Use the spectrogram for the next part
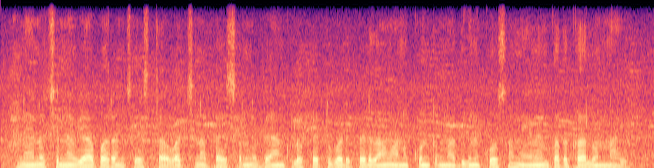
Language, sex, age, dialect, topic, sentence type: Telugu, male, 18-24, Telangana, banking, question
